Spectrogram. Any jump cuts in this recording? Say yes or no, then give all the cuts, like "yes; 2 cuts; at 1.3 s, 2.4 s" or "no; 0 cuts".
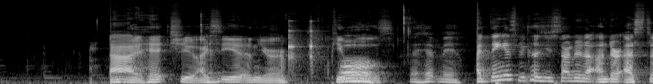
yes; 2 cuts; at 1.1 s, 4.8 s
